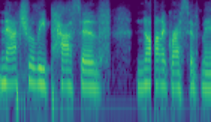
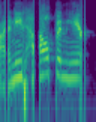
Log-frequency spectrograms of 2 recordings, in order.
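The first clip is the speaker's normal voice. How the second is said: loud, high-pitched shouted yell; 7 semitones higher, 5 dB louder than usual. Retelling how she opened the door and called out: retelling a yell for help. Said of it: "she opens the door and yells".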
